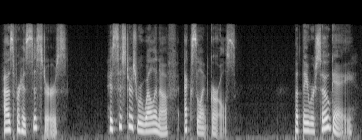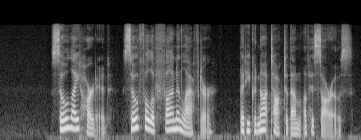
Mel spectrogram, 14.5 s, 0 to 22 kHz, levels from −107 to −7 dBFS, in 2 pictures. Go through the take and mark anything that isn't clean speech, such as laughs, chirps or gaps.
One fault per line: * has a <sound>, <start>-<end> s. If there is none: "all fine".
all fine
